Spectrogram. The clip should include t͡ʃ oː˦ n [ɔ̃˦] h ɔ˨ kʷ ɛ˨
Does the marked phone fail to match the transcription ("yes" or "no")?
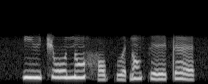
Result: no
